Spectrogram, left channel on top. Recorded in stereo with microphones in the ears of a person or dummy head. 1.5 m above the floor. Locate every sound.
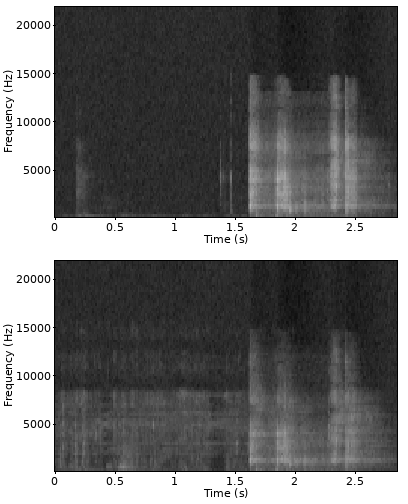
1.6 s scissors: 25° left (ahead or behind), 1.9 m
